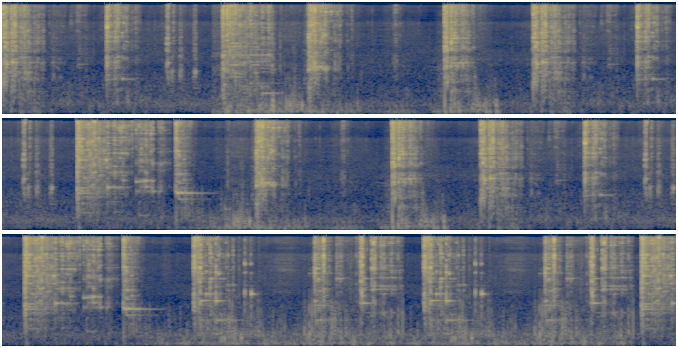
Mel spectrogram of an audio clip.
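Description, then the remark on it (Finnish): Frozen leaves clink together in a rapid, irregular stream of bright, glassy taps, like a tiny ice xylophone, some strikes sharper and louder than others, with no voices. “Se on siis jäinen xylofoni.”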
